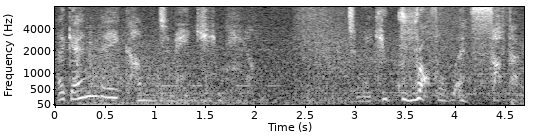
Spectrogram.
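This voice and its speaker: A woman playing a bitter, mocking noblewoman villain in a video game, speaking in a theatrical, deliberate way. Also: mid-range voice, very noisy. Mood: bitter resolve. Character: bitter, scornful noblewoman villain commanding a castle's defence. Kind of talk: dramatic video game cutscene acting.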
